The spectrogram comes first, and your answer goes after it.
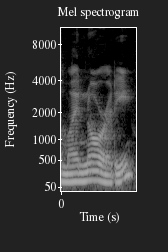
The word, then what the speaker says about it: minority: and then my nor the nor is a stressed syllable so minority four syllables this is a case where the or letters do say the or diphthong so you may want to start building the word from or or nor minor minority it's different than the word minor in the word minor the or says er and it has first syllable stress so minor versus minority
